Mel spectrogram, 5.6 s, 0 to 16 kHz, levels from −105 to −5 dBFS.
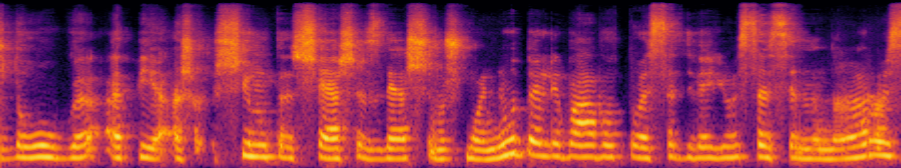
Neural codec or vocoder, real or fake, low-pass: codec, 44.1 kHz, 7.8 kbps, DAC; fake; 14.4 kHz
